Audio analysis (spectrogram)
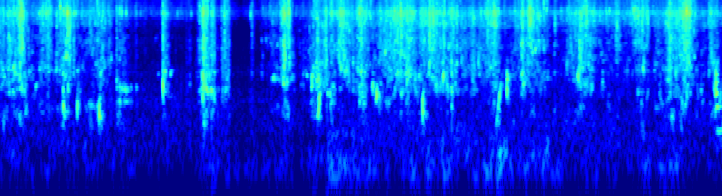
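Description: Rainwater trickles and splashes steadily after heavy rain, strong wind and hail, a continuous close flow with irregular dribbling bursts and no speech.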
